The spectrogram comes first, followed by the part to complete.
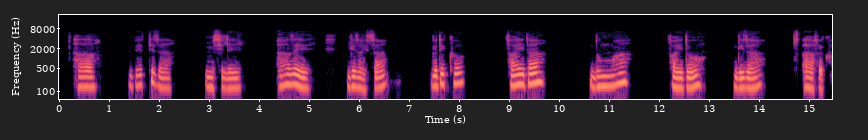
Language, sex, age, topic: Gamo, male, 36-49, government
